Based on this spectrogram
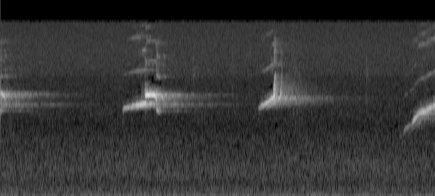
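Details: Mockingbird singing at midnight in New Jersey suburbs, imitating other species: varied whistled notes, one level, one sharply rising and fading, then another rising slur, spaced a second or more apart over quiet rumble.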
